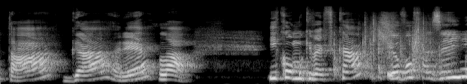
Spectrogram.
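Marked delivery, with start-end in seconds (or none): 0.0-1.9 tagarela pulled apart syllable by syllable, very slow; slow syllable split. Shown as a demonstration. Teacher showing the class the split, very slowly. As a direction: stretch out tagarela to show the split. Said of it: "tagarela vai separar em".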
